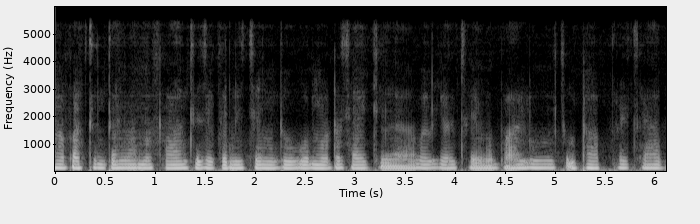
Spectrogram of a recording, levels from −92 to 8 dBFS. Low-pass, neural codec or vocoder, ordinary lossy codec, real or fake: 5.4 kHz; codec, 32 kHz, 1.9 kbps, SNAC; none; fake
